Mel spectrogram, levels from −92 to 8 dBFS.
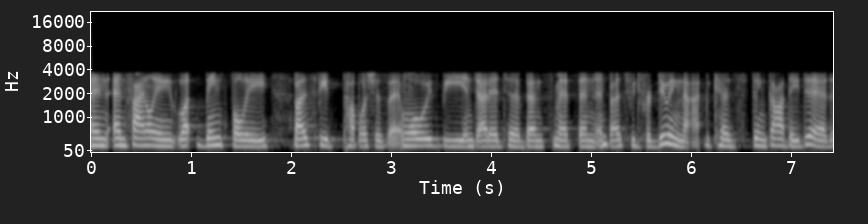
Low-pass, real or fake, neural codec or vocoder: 3.6 kHz; real; none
